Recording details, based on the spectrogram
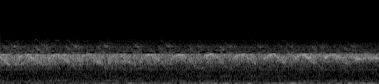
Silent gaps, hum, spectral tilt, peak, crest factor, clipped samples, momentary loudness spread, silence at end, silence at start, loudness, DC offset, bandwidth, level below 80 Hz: none; none; -0.5 dB/octave; -20 dBFS; 12 dB; under 0.1%; 3 LU; 0 s; 0 s; -32 LUFS; under 0.1%; 4.8 kHz; -54 dBFS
